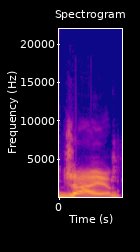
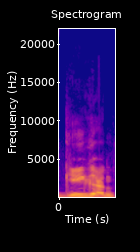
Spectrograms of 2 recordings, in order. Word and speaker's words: Giant: Why do we even say “Jitown”? Because Giant is Giant. It’s a giant.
